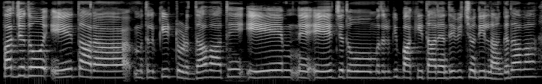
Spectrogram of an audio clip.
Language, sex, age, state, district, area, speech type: Punjabi, female, 18-30, Punjab, Tarn Taran, rural, spontaneous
